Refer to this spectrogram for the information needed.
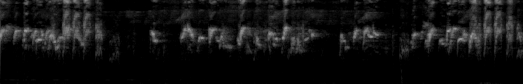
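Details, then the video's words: Red-whiskered bulbul giving 'ché' song: dense, busy bursts of sharp chirps and slurred warbling notes, coming in three clusters with short gaps between, over a faint low hum. "chào mào ché cực hay"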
